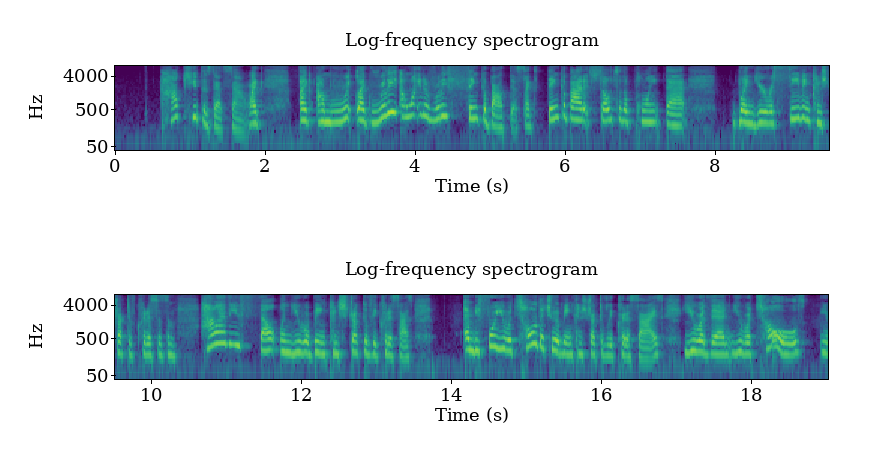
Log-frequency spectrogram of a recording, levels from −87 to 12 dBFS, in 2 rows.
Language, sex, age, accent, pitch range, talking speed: English, female, 30-49, American, 185-265 Hz, 190 wpm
